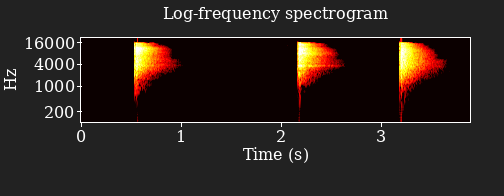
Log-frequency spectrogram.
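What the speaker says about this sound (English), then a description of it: "So when you hear this wooden clapper" Wooden clapper struck three times before zen meditation, sharp dry cracks in a quiet room, the first alone and the last two closer together, each dying away quickly into silence.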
